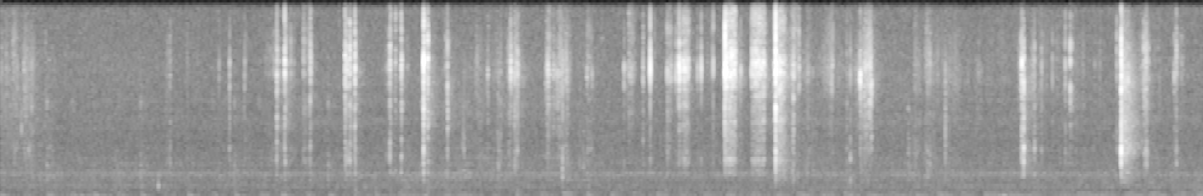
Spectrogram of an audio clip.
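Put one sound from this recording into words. A knife blade clicks as it is opened.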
